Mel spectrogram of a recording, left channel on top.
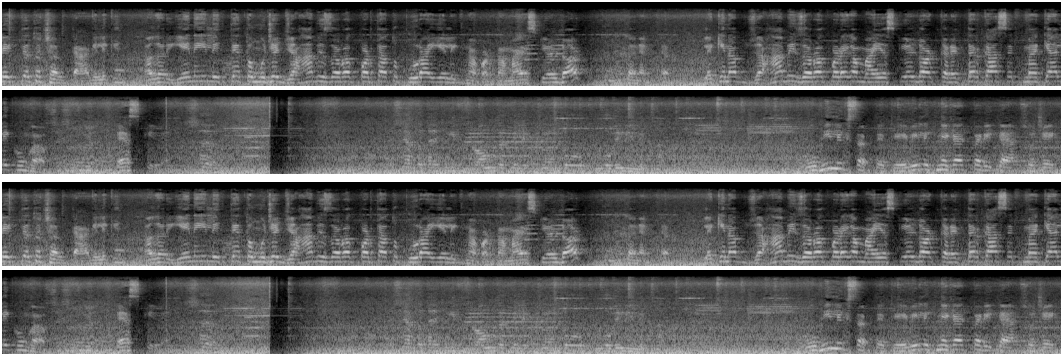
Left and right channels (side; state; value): both; identical; correlation 1.00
